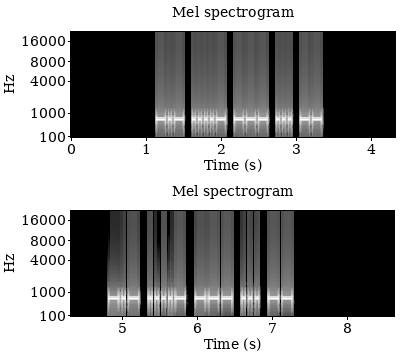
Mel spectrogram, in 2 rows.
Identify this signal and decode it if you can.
Morse code, heard as a keyed tone, about 29 wpm, 700 Hz. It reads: K4OSM K4OSM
